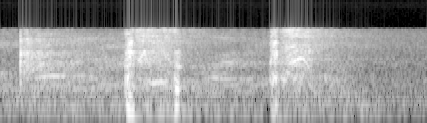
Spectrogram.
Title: needs a glass of water after coughing fit in Flint, Michigan, promises it's not a stunt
